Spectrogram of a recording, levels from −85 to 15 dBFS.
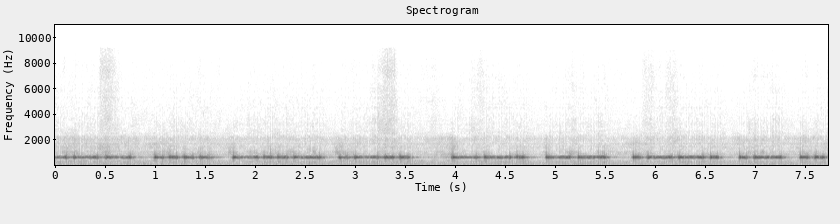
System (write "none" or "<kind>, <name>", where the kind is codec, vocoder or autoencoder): vocoder, WaveNeXt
